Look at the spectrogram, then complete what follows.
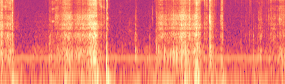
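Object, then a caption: Pine wood plank. A gloved hand scrapes and carves the end of a solid softwood pine plank with a small blade. Bright, dry scratching bursts rasp across the wood, separated by near-silent pauses, with a sharp tick of the blade near the end.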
